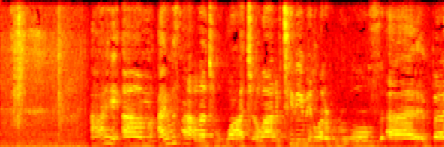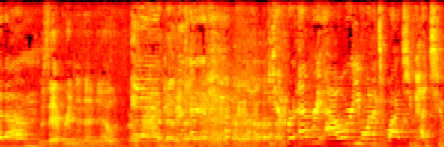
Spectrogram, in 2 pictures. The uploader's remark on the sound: Recorded June 2, 2012 at the ATX Television Festival, Austin TX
